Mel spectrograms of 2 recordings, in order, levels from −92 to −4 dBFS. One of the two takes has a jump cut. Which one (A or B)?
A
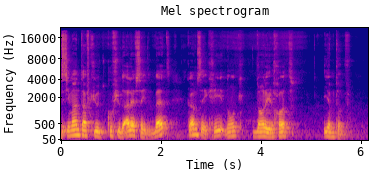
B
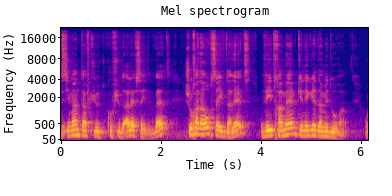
B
